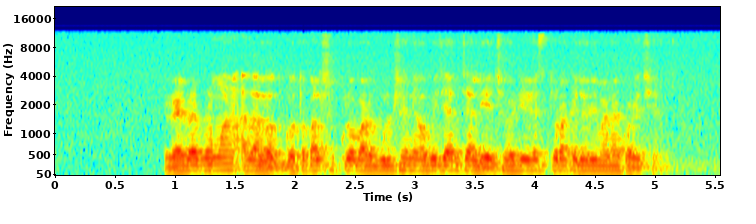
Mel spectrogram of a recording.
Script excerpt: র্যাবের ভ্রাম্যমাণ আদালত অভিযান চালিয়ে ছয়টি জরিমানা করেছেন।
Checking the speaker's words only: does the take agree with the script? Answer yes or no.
no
